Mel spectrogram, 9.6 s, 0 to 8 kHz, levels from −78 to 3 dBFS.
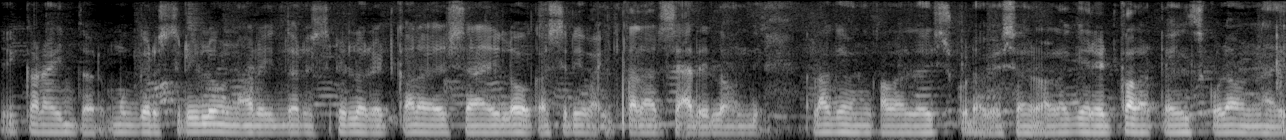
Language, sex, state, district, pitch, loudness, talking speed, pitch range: Telugu, male, Andhra Pradesh, Sri Satya Sai, 110 Hz, -20 LUFS, 180 wpm, 105-115 Hz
